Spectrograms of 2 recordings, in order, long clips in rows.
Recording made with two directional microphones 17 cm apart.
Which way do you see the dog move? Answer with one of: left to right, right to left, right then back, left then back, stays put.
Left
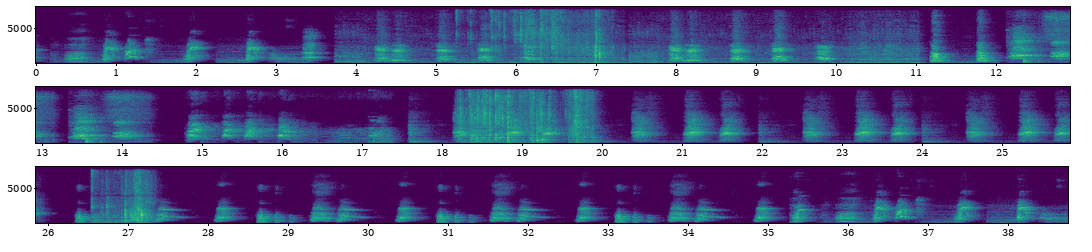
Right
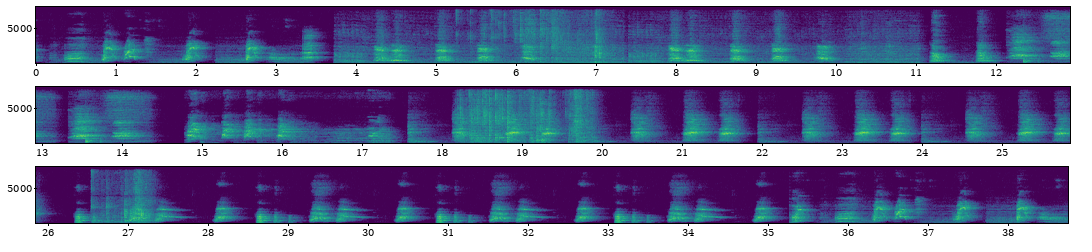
left then back.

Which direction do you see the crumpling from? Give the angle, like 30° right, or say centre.
20° left.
